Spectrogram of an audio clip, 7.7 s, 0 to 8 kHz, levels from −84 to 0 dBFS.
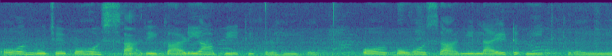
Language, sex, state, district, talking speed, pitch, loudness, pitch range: Hindi, female, Madhya Pradesh, Dhar, 125 wpm, 195 Hz, -16 LUFS, 180-215 Hz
